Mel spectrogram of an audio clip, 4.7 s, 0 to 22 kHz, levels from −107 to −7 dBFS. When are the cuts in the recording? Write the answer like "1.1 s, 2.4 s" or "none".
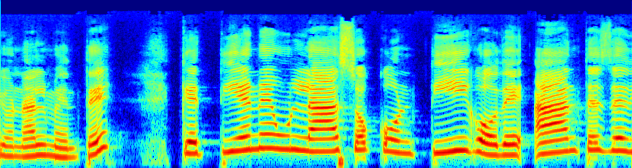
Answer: none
